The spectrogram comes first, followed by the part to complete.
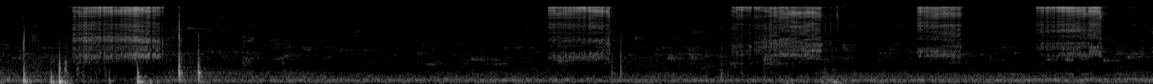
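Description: A frightened baby hamster gives short, harsh, hissing bursts of noise over a low steady hum.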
